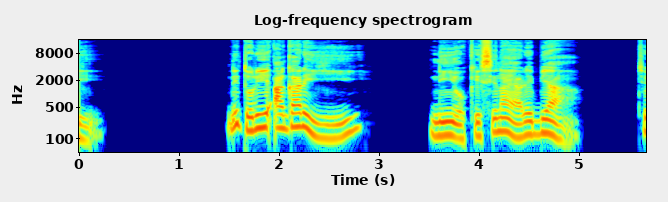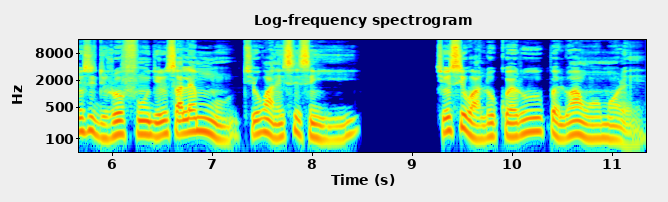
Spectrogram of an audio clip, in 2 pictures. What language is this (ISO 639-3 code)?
yor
